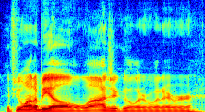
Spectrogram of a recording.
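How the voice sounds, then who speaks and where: A man's voice: low-pitched, quick pace, smooth. A man streaming a game live, chatting casually, laughing often and answering his viewers as he plays. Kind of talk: casual live gameplay commentary.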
